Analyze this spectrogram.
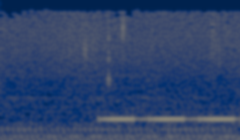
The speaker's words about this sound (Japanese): ちょっとごめん。アレクサ、タイマー止めて。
